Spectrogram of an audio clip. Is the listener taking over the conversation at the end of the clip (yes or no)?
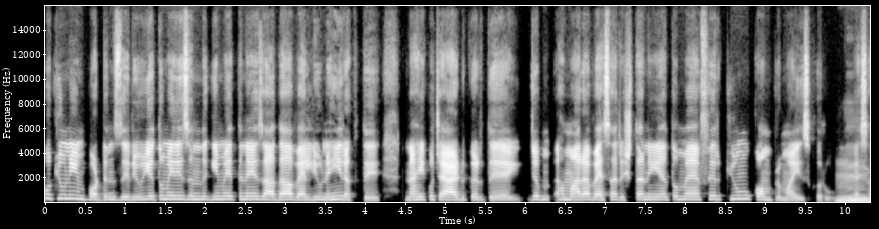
yes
